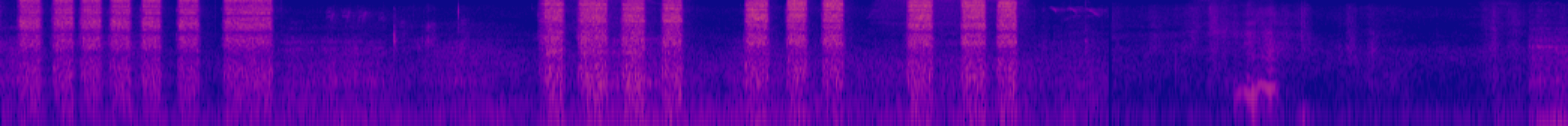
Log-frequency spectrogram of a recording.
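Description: Aerosol can of mass airflow sensor cleaner sprayed in short, quick hissing bursts into a throttle body to wash off carbon build-up. The bursts come in four clusters, with a longer spray about a second and a half in, and fall quiet for the last few seconds.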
